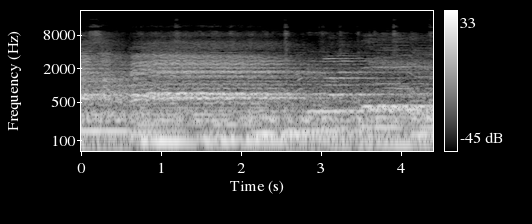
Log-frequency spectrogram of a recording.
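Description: A mariachi band of violins, guitars, harp and trumpets playing while a woman sings into a microphone.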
